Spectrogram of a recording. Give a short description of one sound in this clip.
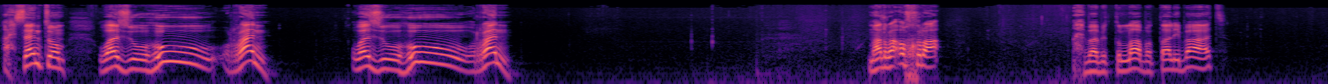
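A young man speaks calmly and clearly into a microphone, reading out in short phrases.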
